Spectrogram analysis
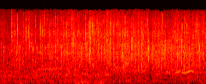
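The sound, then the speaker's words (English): Pilgrims applaud as the Pope passes through an open-air gathering on a plain. The clapping is a steady, fairly quiet rain of many hands, with a faint crowd murmur beneath it. “As the Pope made his way through the clapping crowd,”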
